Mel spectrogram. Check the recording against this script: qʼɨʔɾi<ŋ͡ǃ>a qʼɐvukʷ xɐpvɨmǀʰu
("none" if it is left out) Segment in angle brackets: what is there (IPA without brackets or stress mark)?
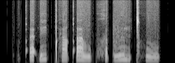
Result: ǃʰ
